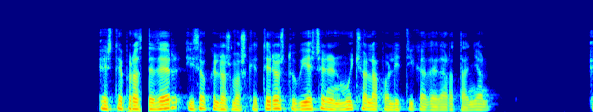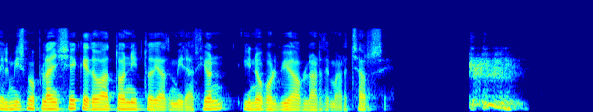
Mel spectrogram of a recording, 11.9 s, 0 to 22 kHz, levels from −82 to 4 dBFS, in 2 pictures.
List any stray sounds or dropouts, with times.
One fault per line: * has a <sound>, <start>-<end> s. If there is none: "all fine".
* has a dropout, 1.4-1.5 s
* has a throat clearing, 10.6-11.2 s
